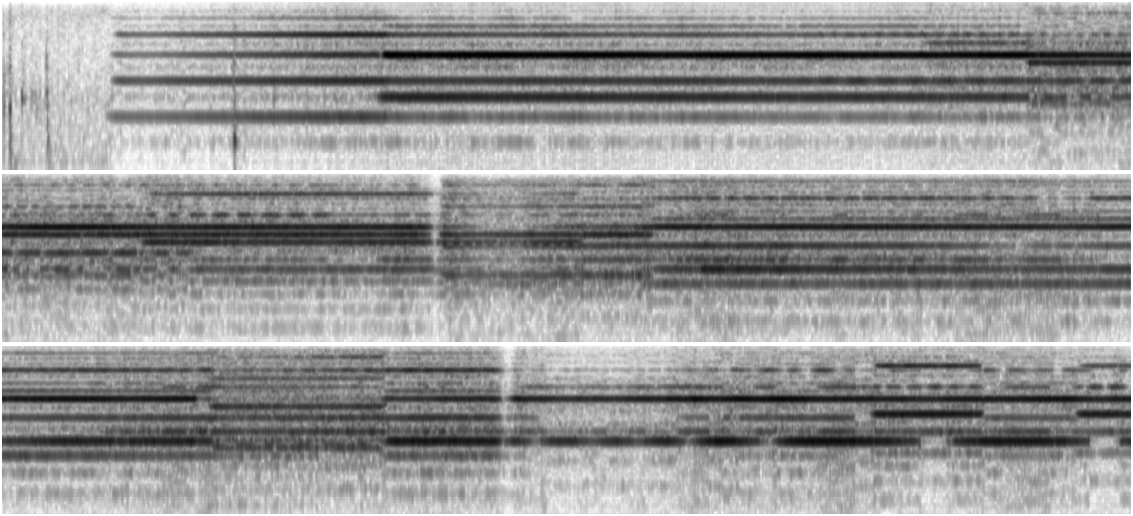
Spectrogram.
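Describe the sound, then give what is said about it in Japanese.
A shō, a Japanese free-reed mouth organ, plays alone, sustaining bright, reedy chord clusters that swell steadily and shift to new harmonies every few seconds, forming a continuous shimmering drone with no talking. “天から差し込む光のような神々しい響きが私たちを包み込む笙、まさに自然と響き合う音です。”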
